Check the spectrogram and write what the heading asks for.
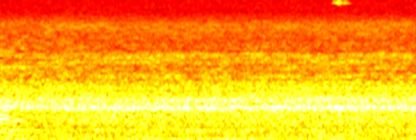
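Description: Steady hum and hiss inside a car's cabin, with a faint steady whine over it.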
